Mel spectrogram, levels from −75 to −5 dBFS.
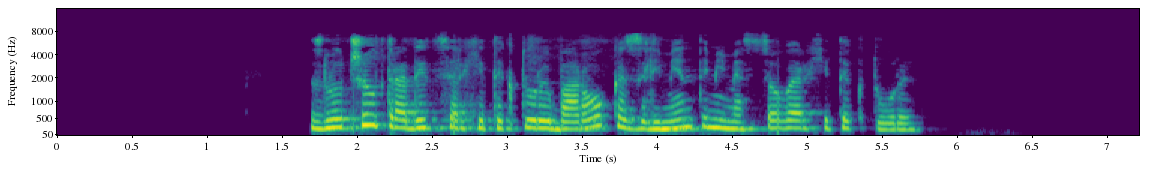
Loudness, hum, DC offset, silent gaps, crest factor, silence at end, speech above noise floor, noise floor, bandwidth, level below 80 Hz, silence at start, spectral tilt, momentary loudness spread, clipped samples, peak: -15 LUFS; none; under 0.1%; none; 16 dB; 1.45 s; 73 dB; -88 dBFS; 7.8 kHz; -52 dBFS; 1.7 s; -5.5 dB/octave; 9 LU; under 0.1%; -2 dBFS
